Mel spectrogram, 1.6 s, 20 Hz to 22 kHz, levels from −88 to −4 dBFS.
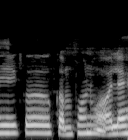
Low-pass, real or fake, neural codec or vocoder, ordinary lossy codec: none; real; none; none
